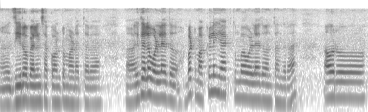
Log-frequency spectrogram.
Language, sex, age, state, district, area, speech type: Kannada, male, 30-45, Karnataka, Bidar, urban, spontaneous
